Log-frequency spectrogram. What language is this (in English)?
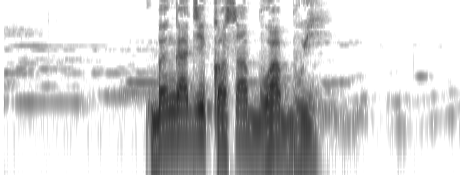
Bulu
